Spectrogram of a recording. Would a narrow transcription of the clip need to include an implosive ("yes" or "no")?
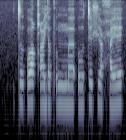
no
